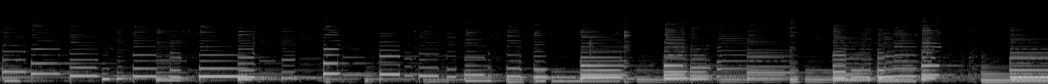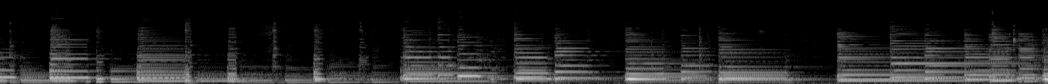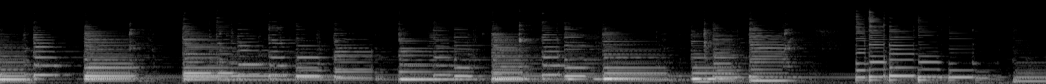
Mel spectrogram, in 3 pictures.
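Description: Solo acoustic guitar playing, fingerpicked chords mixed with single-note melody lines.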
